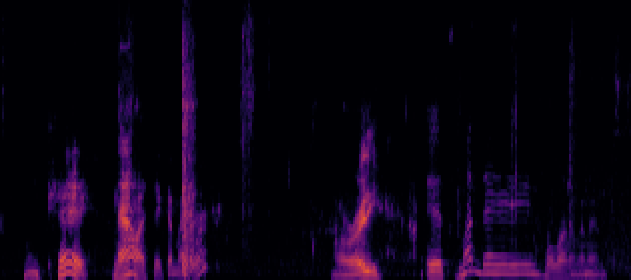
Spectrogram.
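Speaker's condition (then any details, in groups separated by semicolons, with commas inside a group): No condition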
